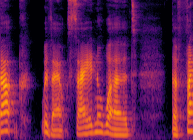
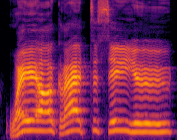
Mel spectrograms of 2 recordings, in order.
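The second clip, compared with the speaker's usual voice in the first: slow, louder welcoming; warm welcome; 3 semitones higher, 5 dB louder than usual. Acted. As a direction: welcome them gladly. People welcome engines.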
